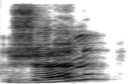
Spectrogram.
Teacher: E francesa, boca de O, pronunciando una E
